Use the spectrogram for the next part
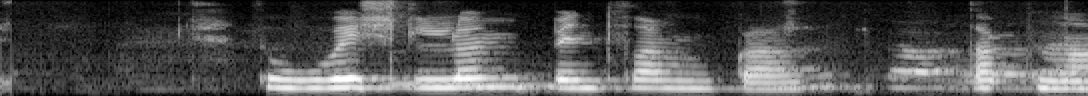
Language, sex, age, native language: Icelandic, other, 10, Icelandic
